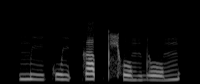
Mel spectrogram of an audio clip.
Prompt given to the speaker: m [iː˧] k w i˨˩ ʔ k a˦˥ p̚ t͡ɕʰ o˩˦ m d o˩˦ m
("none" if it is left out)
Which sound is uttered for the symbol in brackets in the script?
iː˩˦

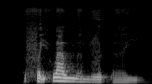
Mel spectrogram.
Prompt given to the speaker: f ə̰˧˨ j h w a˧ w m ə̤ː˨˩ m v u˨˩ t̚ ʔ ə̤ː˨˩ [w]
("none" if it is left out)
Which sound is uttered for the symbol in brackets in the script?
j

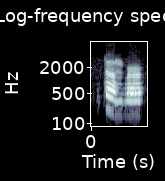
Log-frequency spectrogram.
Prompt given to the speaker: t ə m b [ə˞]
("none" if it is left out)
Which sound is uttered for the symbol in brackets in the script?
ə˞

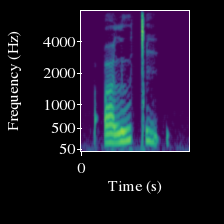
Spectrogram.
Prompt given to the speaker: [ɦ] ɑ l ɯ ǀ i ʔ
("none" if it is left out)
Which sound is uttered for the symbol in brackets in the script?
ʔ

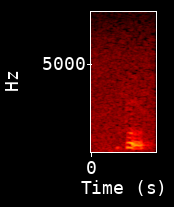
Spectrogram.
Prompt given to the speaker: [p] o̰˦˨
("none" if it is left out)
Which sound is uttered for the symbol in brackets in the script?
p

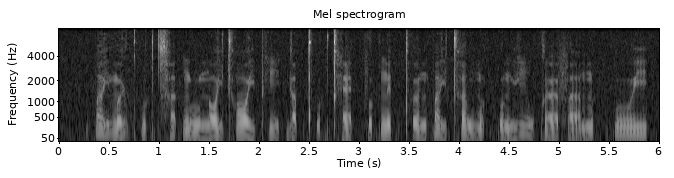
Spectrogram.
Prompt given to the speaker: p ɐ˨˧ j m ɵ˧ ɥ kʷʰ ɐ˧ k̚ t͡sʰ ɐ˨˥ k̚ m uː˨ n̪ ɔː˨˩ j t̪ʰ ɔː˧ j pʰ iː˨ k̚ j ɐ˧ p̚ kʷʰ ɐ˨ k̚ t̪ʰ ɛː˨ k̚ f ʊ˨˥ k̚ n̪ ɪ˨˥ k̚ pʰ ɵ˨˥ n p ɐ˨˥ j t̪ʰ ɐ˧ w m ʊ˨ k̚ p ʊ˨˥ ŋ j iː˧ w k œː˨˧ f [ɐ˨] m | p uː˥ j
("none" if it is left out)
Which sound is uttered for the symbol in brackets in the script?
ɐ˨˥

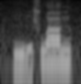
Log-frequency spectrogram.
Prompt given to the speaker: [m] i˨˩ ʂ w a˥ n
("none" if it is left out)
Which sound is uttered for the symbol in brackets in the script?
m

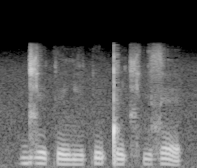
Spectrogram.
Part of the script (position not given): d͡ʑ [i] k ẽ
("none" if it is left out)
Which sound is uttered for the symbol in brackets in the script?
e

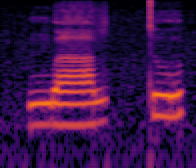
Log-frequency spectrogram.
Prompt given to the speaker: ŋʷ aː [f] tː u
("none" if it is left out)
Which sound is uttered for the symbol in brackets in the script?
v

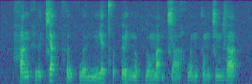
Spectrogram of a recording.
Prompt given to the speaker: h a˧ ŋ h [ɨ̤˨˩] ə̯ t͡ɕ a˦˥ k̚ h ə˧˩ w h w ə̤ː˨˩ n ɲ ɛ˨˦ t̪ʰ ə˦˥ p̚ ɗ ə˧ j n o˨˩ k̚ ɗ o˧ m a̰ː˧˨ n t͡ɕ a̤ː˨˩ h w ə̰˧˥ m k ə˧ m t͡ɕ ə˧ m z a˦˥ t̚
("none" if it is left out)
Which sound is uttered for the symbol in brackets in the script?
ɨ̤˨˩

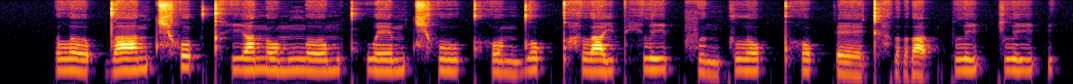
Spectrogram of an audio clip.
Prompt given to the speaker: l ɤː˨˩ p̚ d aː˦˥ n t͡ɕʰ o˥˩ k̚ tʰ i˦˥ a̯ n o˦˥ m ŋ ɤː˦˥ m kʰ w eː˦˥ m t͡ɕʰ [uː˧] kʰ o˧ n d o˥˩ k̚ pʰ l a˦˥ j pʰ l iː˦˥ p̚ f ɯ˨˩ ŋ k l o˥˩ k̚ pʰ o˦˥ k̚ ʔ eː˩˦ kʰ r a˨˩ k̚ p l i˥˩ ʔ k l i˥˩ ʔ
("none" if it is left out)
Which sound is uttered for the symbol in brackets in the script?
uː˧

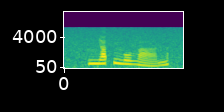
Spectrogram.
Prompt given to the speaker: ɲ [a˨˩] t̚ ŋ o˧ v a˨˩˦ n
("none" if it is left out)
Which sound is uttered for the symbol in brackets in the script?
a˦˥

